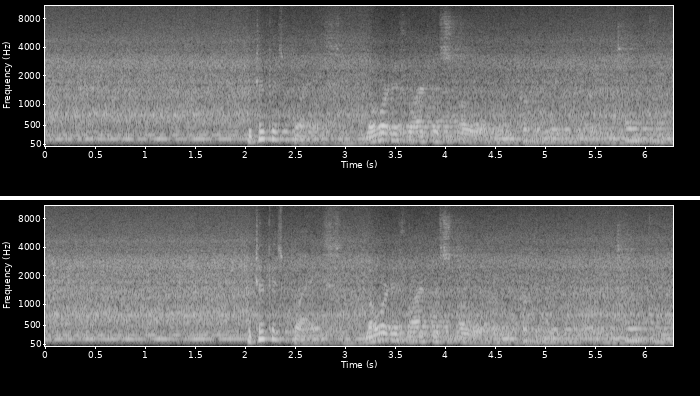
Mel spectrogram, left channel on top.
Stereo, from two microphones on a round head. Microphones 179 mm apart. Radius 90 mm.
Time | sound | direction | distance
2.0 | a man speaking | 75° right (ahead or behind) | 1.3 m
